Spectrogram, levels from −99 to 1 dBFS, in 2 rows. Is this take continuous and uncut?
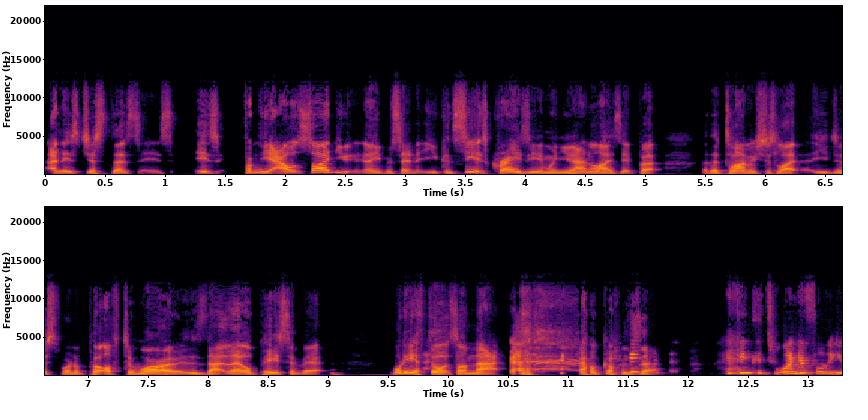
yes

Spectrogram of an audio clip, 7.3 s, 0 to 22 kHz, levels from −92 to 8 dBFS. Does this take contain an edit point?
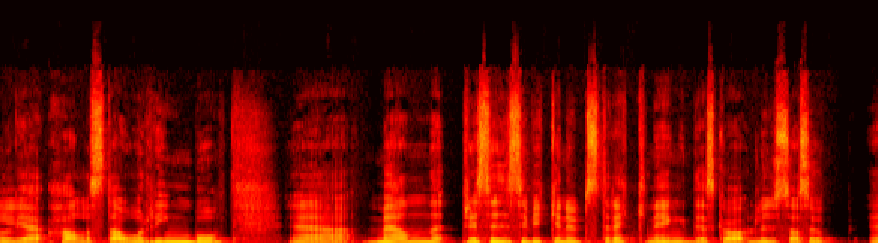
no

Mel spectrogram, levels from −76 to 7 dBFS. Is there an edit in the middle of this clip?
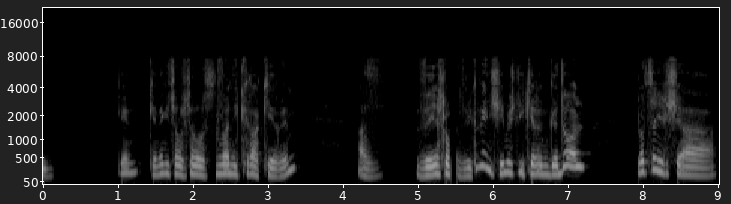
yes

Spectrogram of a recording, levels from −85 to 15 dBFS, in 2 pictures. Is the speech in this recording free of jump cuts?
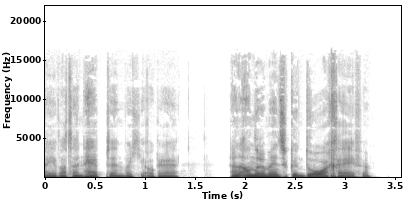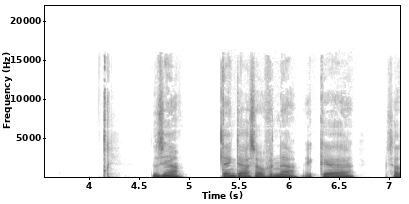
no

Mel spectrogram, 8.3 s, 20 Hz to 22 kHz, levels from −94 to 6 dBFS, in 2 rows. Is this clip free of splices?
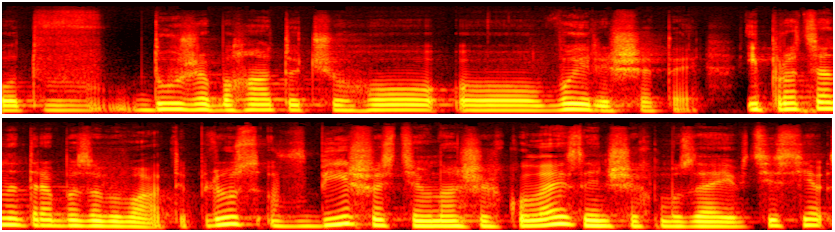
no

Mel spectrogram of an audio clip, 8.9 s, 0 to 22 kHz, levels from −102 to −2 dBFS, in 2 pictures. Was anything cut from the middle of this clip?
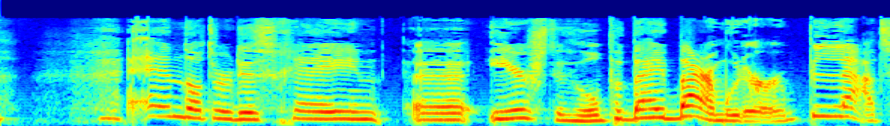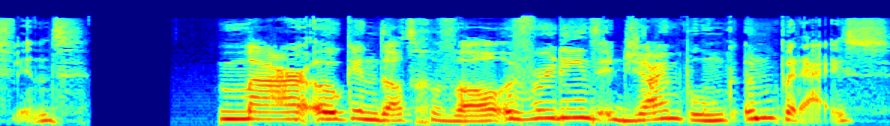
no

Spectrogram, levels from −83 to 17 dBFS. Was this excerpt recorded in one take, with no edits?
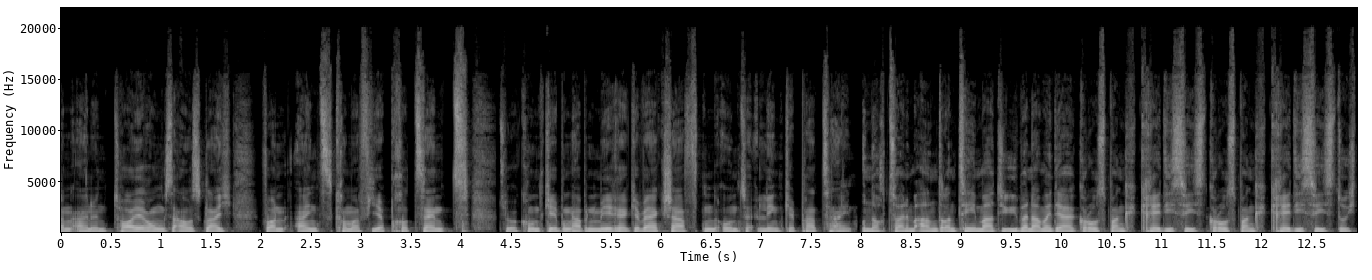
no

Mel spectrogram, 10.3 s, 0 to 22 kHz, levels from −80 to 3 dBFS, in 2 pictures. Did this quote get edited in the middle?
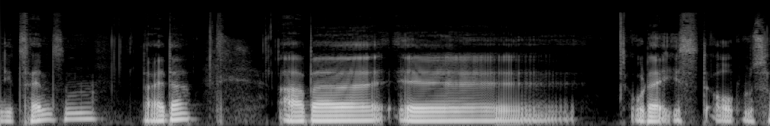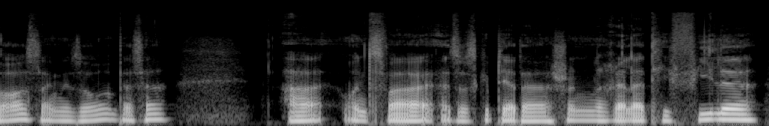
no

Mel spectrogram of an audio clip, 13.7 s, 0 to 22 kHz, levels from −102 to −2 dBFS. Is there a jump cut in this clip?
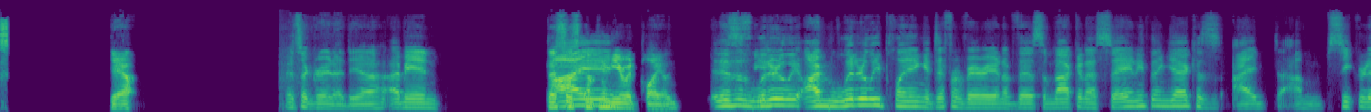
no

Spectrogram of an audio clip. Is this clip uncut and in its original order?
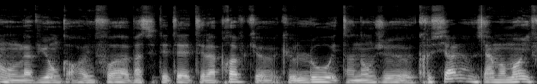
yes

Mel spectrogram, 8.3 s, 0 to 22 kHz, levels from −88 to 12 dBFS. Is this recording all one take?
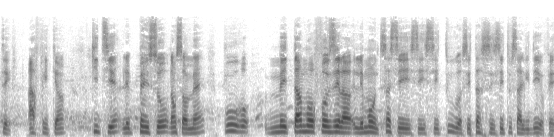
yes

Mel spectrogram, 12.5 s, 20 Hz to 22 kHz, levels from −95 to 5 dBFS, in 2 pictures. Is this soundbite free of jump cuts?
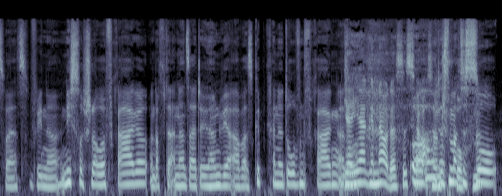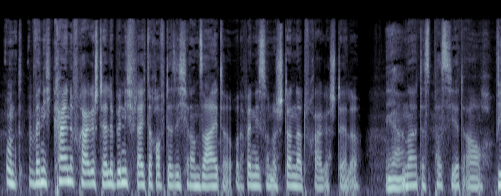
yes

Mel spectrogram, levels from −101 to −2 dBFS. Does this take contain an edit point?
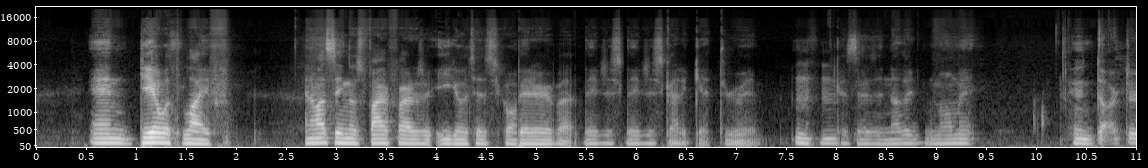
yes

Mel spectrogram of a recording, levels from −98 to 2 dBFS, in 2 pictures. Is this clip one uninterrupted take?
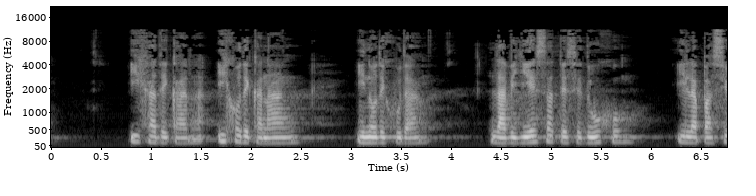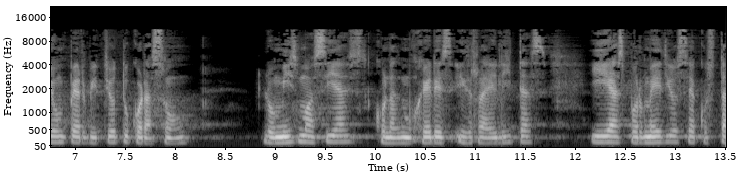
yes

